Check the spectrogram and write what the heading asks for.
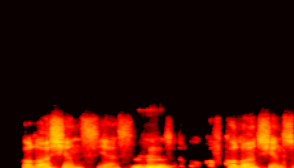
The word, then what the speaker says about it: Colossians: book of colon how do you say that colloids colossians yes the book of colossians 1 first 15 and 16.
